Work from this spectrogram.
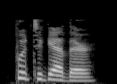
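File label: "put together", British English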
